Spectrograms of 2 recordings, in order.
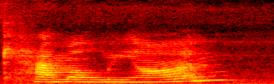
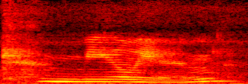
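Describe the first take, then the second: First: It sounds like the name spelled camaleon. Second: It sounds like the English word chameleon. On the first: The speaker calls it right. "it's chameleon, I think. ... It's C A M A L E O N" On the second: The speaker calls it wrong. "it's not chameleon"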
